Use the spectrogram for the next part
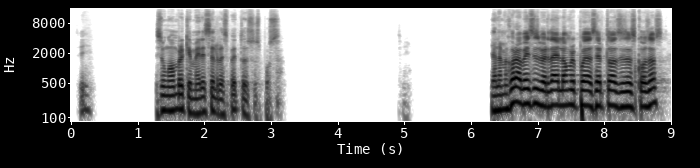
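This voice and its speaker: Pastor preaching with constant questions. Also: male voice, fairly high pitch. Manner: keeps checking in with listeners, asking rhetorical questions. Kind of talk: sermon.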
